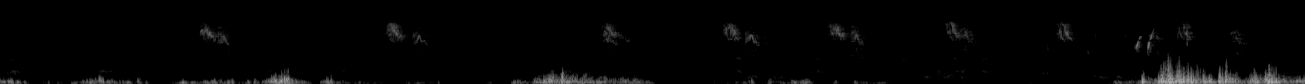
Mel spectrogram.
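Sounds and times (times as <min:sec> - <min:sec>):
small bird chirping: 0:07.2 - 0:07.7, 0:10.5 - 0:12.6.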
